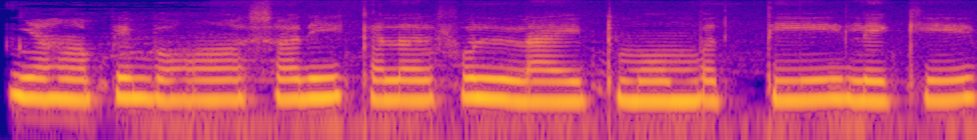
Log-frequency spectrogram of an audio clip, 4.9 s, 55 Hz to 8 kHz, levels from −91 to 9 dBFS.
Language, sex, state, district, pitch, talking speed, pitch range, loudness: Hindi, female, Chhattisgarh, Raipur, 235 Hz, 110 wpm, 230-245 Hz, -13 LUFS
